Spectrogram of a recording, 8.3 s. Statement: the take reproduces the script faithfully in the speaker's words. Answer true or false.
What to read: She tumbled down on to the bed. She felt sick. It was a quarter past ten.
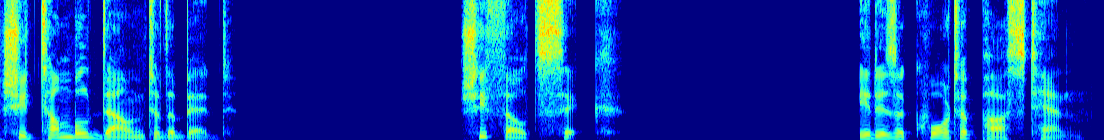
false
